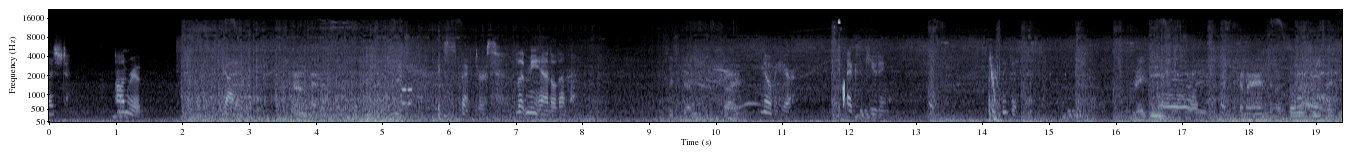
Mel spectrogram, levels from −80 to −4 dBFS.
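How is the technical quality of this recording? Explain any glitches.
The recording has three short bursts of DAB burbling, at 0.99 to 1.11 s, 5.84 to 5.91 s and 11.77 to 11.96 s. Weak reception let a few tenths of a percent of bits slip past error correction. That corrupted MP2 sub-band levels frame by frame, so the sound briefly burbles, with short noise blips and level jumps in single sub-bands.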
